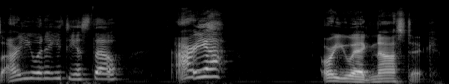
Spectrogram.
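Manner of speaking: mock neighbor voice. Podcaster mocks his neighbor asking if he's atheist, high squeaky voice. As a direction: exaggerate the neighbor quizzing you, up high. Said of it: "he doesn't talk like this".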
